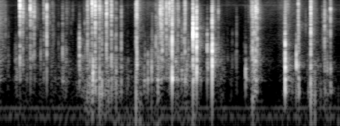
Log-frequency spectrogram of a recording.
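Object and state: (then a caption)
Paper pasta bag with plastic window. A full paper fusilli bag with a plastic window is held upright and squeezed and crinkled with the fingertips. Rapid, dry, bright crinkles and crackles come in uneven bursts with brief pauses, each snapping off instantly, over a faint steady low hum.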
